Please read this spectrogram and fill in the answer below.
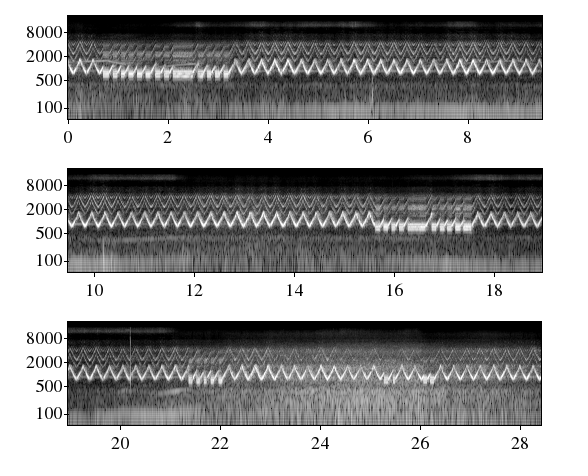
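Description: Motorcycle's electronic siren on a fast yelp, sweeping up and down several times a second. It is broken three times by a steady blaring horn tone, over the bike's low engine hum. A rush of wind noise comes in near the end.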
